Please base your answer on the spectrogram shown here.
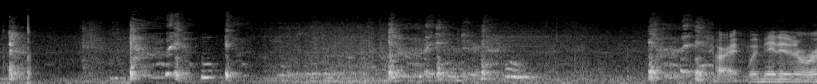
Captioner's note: coughing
